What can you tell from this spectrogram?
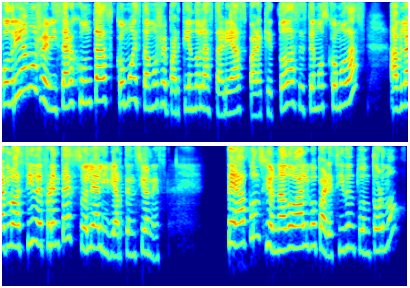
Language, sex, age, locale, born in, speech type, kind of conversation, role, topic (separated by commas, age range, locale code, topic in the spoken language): Spanish, female, 18-19, es-MX, Mexico, read, expert-assistant, expert, ¿Cuáles son los pros y contras de unirse a un movimiento social en tu comunidad?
